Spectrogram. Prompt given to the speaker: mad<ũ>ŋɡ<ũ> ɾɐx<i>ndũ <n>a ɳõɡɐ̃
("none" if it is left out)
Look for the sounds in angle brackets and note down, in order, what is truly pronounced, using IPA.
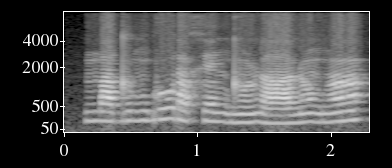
u, u, e, ɳ

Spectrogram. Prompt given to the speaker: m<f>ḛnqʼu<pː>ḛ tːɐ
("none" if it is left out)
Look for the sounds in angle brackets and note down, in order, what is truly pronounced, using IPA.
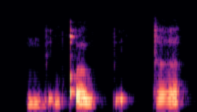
b, pː

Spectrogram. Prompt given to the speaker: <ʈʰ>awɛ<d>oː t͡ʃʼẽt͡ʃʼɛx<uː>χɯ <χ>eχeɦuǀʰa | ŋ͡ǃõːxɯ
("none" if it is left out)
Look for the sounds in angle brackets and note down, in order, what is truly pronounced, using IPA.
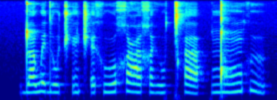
ɖ, d, uː, ʕ

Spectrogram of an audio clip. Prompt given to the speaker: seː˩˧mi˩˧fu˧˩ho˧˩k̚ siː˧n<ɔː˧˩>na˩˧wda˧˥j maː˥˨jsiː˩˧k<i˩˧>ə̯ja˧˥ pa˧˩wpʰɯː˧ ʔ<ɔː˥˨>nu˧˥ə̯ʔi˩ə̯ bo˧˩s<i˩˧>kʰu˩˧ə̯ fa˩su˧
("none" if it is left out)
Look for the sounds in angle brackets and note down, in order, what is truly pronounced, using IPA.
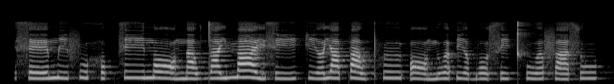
ɔː˧˩, i˩˧, ɔː˧˩, i˩˧

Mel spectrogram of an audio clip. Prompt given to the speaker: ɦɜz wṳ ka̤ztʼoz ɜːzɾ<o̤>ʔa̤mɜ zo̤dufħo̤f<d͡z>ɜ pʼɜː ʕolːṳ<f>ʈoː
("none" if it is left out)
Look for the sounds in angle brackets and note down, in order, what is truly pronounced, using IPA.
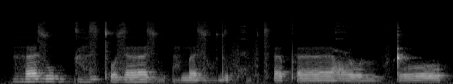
ṳ, t͡sʼ, f

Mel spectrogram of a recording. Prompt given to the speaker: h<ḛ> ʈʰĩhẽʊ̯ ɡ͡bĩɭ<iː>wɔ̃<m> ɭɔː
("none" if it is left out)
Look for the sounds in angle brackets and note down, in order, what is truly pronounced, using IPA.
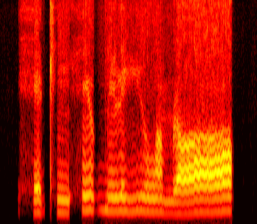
e, iː, m

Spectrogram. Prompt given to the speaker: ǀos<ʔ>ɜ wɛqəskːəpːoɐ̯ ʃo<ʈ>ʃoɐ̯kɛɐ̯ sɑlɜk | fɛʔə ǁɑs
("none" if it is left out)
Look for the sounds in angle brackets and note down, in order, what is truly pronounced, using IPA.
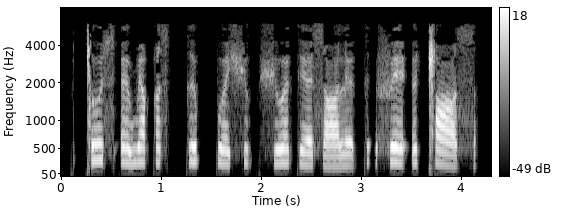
ʔ, k

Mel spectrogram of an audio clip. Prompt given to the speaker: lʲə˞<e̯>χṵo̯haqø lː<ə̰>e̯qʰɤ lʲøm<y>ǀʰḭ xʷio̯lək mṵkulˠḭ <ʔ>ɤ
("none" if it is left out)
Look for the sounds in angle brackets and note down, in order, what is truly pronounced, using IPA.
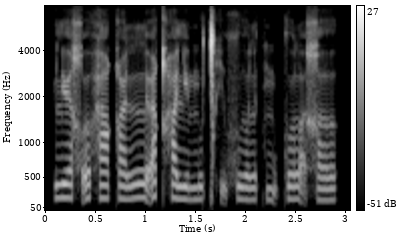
e̯, ə̰, u, χ

